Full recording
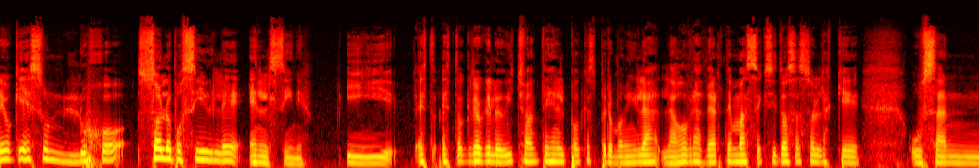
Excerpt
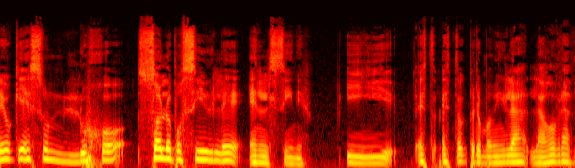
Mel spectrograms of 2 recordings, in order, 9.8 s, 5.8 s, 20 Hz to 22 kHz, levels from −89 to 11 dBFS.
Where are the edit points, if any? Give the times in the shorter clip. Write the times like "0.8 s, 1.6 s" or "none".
4.7 s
